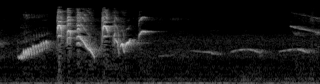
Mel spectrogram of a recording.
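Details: Song of a White-rumped shama, meant to fire up caged birds: a rising whistle, a burst of harsh rapid notes, then soft drawn-out whistles and a high descending slur.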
